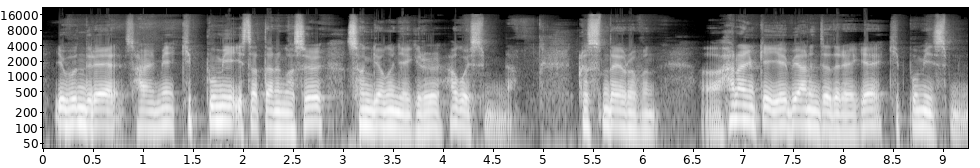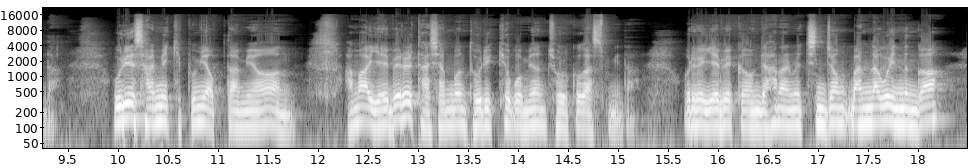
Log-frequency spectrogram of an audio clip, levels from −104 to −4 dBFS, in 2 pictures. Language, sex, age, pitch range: Korean, male, 40-59, 105-130 Hz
